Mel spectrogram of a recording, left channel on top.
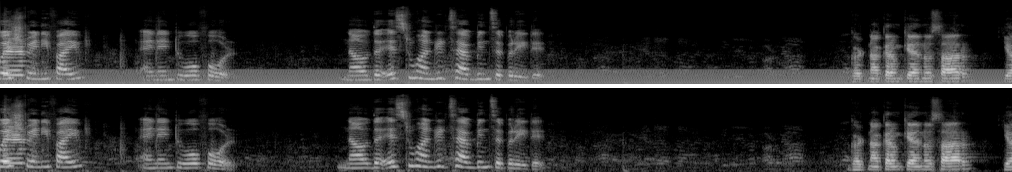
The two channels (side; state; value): left; noise; hum, 11 dB below the sound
